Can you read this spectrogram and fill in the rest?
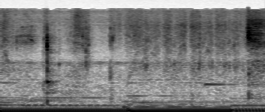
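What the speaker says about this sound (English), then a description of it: "that is my aircon, so I apologize for that noise" A loud, steady air conditioner hum drones continuously, with low tonal components that shift pitch slightly as its motor cycles, over faint brushing sounds.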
